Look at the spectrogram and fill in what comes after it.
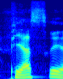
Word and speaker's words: Piastri: Piastri, also.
